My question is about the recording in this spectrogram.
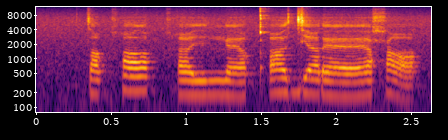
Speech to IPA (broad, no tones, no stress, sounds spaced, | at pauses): tˤ ə qʰ ɔː qʰ ɪː ŋ æ qʼ əː dʲ ɑ ɾ æː ħ ɑ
